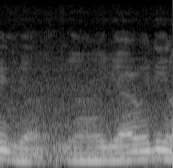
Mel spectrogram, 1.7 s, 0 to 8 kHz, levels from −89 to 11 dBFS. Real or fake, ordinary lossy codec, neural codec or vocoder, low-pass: real; none; none; none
